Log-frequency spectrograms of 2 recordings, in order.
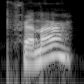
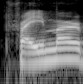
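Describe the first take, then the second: First: Primer with a short i, PRIM-er; posh pronunciation. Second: Primer with a long i, PRY-mer; standard pronunciation. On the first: Cohost quotes the posh pronunciation, Primer as PRIM-er. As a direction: say Primer to rhyme with trimmer. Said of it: "this posh pronunciation". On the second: Cohost names the film, Primer said PRY-mer. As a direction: say Primer to rhyme with timer. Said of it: "but they pronounced it Primer". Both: Shown as a demonstration.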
